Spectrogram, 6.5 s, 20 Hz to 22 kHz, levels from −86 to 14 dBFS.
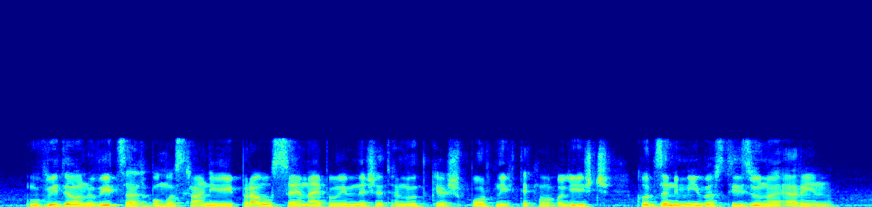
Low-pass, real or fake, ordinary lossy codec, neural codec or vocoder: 7.2 kHz; fake; none; codec, 16 kHz, 4 kbps, X-Codec, HuBERT features, trained on balanced general audio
